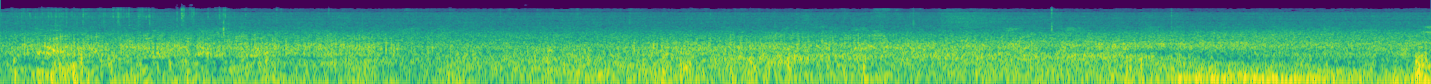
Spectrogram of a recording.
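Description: Street ambience: a steady rumble of road traffic mixed with wind on the microphone, growing a little louder near the end.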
